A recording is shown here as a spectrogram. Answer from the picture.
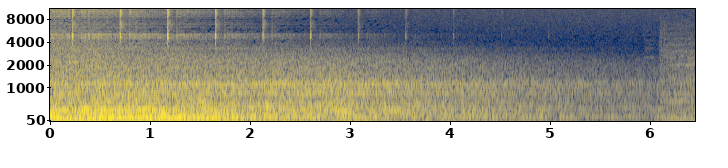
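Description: A low, noisy sound-design transition in the documentary's soundtrack, fading steadily away over about six seconds, with scattered sharp crackles in its first half.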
